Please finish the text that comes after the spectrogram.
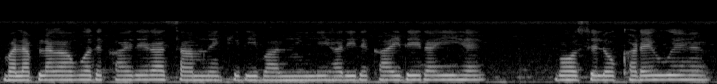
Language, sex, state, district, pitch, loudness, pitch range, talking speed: Hindi, female, Bihar, Purnia, 205 Hz, -25 LUFS, 195-210 Hz, 185 wpm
